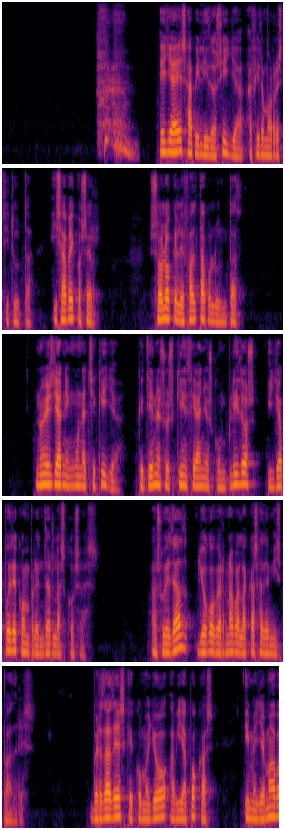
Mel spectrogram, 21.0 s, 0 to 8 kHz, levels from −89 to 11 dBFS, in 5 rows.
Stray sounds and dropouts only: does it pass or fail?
fail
